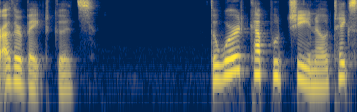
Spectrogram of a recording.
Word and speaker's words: cappuccino: pp and the cc when you see a double consonant the key is to pause for a split second while holding the consonant for a bit longer than usual have a listen to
